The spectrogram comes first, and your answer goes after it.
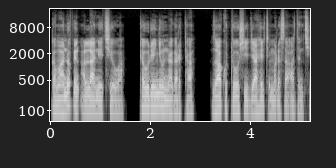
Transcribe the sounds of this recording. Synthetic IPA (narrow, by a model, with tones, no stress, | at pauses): ɡɐ˨maː˨nʊ˦ɸɪ˨ŋʔa˦lːaː˨neː˨t͡ʃeː˦˨waː˨ | ta˦wʊ˦ɽɪ˦ɲjɪ˦nnɐ˨ɡɐ˨rtaː˦ | zaː˦kʷu˨toː˦ʃi˨d͡ʒaː˦ɦɪ˦lt͡ʃɪ˨mːɐ˦ɾsa̰ː˦ʔa̰˨zɐ˦nt͡ʃiː˦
